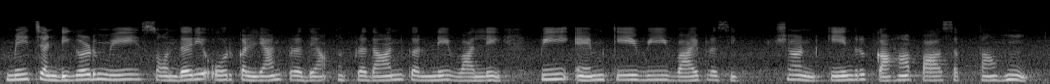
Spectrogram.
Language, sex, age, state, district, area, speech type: Hindi, female, 18-30, Madhya Pradesh, Harda, urban, read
